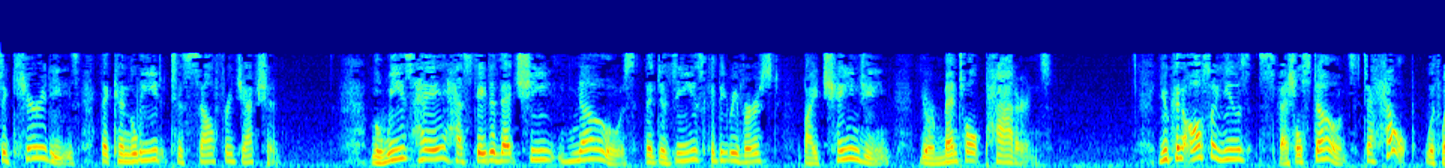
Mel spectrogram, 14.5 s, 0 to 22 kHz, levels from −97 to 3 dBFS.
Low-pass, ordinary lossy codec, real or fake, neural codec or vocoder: 7.2 kHz; MP3, 24 kbps; fake; vocoder, 44.1 kHz, 128 mel bands, Pupu-Vocoder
